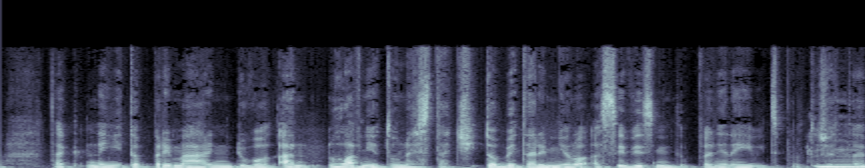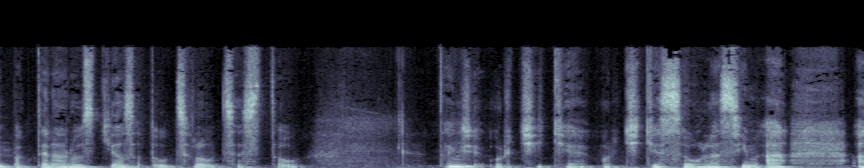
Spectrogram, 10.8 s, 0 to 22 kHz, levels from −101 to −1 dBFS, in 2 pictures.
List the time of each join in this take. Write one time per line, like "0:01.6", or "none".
none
